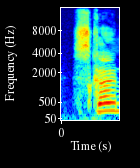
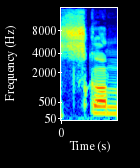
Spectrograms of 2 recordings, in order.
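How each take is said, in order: First: The vowel is long, rhyming with cone. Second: The vowel is short, not rhyming with cone.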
